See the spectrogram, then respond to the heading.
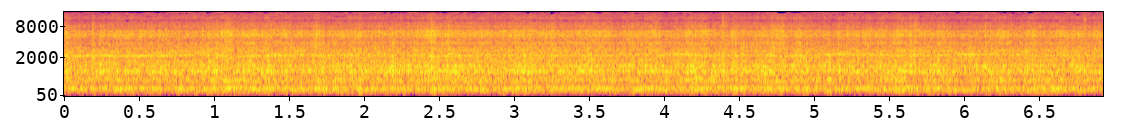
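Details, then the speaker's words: Espressione Supremma super-automatic espresso machine with ceramic grinder, brewing a single 40 ml shot with 8 g dose: steady, even whirring grind with no knocks or rattles; normal grinder operation. "little clock there tells you that it's functioning it's in the process of Brewing you hear the grinder"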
